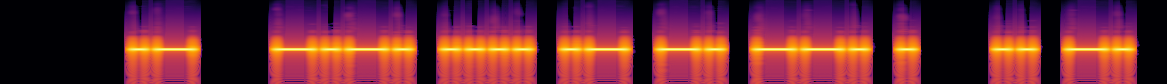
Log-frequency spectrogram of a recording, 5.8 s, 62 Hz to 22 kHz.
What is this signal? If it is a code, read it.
Morse code, heard as a keyed tone, about 20 wpm, 700 Hz. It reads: A CHANGE IN
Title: Sentences from Top 1500 Words 20wpm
